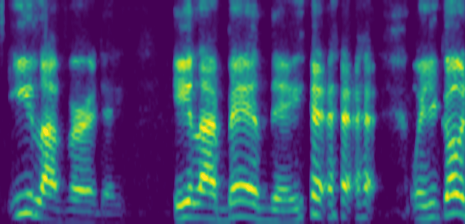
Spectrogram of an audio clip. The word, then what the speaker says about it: Isla Verde: there's an area called Isla Verde I'm saying it wrong it's Spanish Eli Verde La birthday when you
